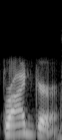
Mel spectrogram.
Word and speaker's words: Brodgar: It's called Ring of Brodgar. Did I pronounce that right? – You did. Brodgar.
